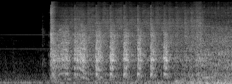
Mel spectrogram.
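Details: 2020 Hyundai H100 with hard starting, SCV suspected: a few seconds of cranking with rapid even pulses, then the engine catches and settles to a rough idle; slow to fire, cause not confirmed.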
